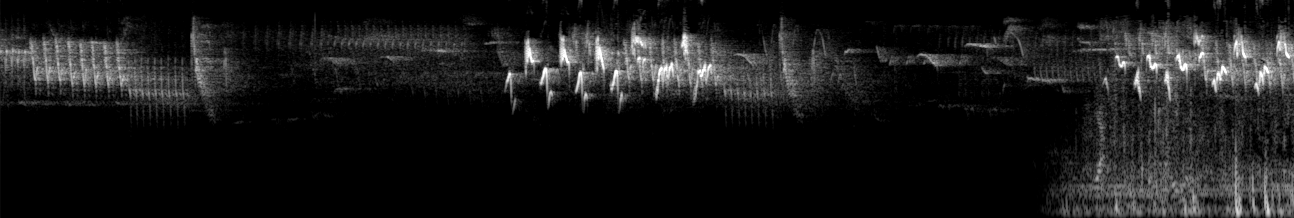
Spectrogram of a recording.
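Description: Small birds chirping in quick series of high, short calls that come and go. About ten seconds in, a louder rushing noise with a low rumble starts underneath.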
